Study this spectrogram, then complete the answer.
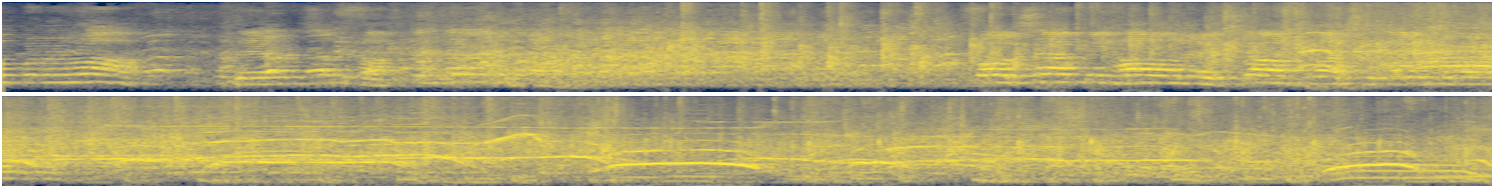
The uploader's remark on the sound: Does LIVE stand up. Plays one of his short stand up sets from the Improv.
